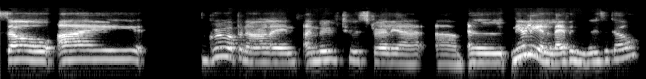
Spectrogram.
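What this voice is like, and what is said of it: Irish accent mixed with Australian. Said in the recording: “So that's why my accent is probably a bit weird.”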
